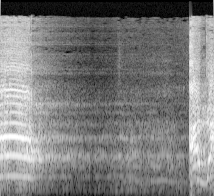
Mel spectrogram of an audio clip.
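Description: A man's drawn-out, impassioned cry of "Ae Allah" through a microphone, held for about half a second and then fading away; near the end he starts shouting again.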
